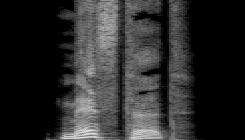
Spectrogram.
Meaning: inflection of mästen: 1. second-person plural present 2. second-person plural subjunctive I 3. third-person singular present 4. plural imperative
- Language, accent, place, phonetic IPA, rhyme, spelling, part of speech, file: German, Germany, Berlin, [ˈmɛstət], -ɛstət, mästet, verb, De-mästet.ogg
